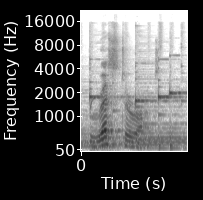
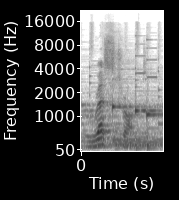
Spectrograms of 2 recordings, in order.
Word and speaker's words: restaurant: fancy spelling confuse you the second syllable is just tough and the third is rot so restaurant in British English you might hear just two syllables restaurant that is also corrected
